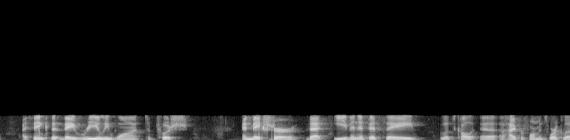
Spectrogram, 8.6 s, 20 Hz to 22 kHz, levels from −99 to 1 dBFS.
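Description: A small blip sounds at 0.58 s, just before "that they really want". A rougher, buzzy stutter follows from 3.88 to 4.12 s, before "that even if it's". This is packet loss with last packet repeated. A 20 ms block went missing first. Later, about 100 ms was lost in bursts of up to 40 ms. Each gap was filled by replaying the previous block, whose joins seldom match the pitch cycle, and repeated runs buzz near 50 Hz.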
